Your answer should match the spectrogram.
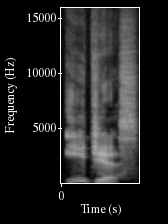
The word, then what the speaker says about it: Aegis: And if you push learn to pronounce this thing, they call it, and what Destiny pronounced it was Aegis.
